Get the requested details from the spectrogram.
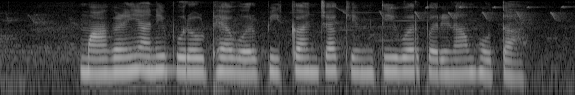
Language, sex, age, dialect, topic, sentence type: Marathi, female, 18-24, Southern Konkan, agriculture, statement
